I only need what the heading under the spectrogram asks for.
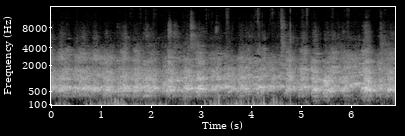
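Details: Huskies at feeding time, many dogs barking and yelping together in a dense, continuous chorus with overlapping high yips.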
